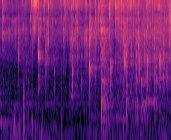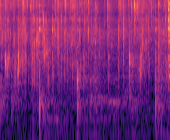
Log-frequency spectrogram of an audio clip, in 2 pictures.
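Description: Pakoras frying in hot oil, with a dense, continuous crackling sizzle and bubbling throughout and occasional sharper pops as they cook.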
